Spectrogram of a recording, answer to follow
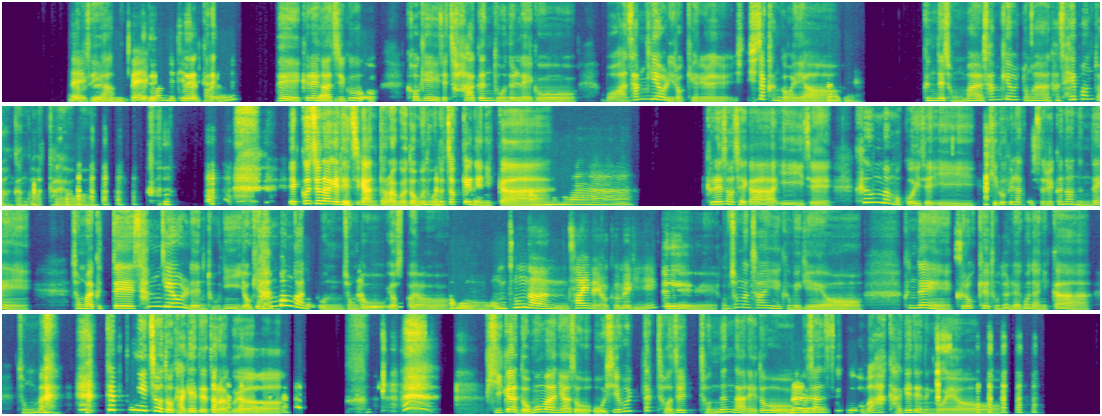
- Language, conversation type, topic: Korean, podcast, 꾸준함을 유지하는 비결이 있나요?
- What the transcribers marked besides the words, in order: unintelligible speech; laugh; other background noise; laugh; laugh; laugh; gasp; laughing while speaking: "정말"; laugh; laugh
